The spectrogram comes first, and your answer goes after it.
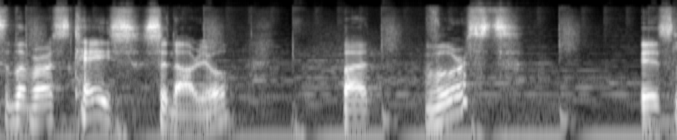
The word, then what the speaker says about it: Wurst: So the German word for sausage is Wurst, and there is the sausage and cheese scenario in Germany. Because if you take the German words and pronounce them slightly wrong, it becomes the worst cheese worst case scenario.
